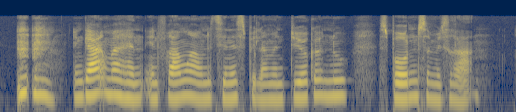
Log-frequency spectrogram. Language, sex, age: Danish, female, 18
